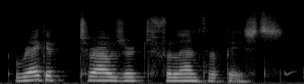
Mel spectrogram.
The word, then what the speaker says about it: Ragged Trousered Philanthropists: En dat heette de Ragged Trousered Philanthropists.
